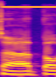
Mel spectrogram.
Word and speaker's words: Beau: and my name, Bo, is spelled Beau.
